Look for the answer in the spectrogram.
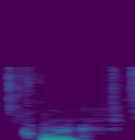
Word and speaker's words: Korg: Carlo Pagulayan from Planet Scar, including Krog. – Korg. – Fun fact, Korg. See, I always say his name wrong.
